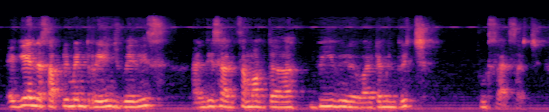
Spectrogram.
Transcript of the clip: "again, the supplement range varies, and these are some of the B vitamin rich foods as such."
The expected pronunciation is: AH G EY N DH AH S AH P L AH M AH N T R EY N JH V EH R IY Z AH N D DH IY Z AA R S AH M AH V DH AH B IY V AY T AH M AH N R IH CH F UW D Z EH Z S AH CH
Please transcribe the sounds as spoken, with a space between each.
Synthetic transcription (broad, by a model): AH G EY N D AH S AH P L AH M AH N T R EY N JH V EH R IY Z AH N D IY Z AA R S AH M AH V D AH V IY V AY T AH M AH N R IH CH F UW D S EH S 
